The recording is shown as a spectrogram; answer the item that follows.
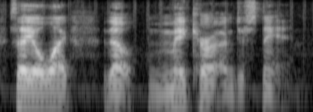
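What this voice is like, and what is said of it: Imitates another person's voice. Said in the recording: “in my Roman Reigns voice”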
